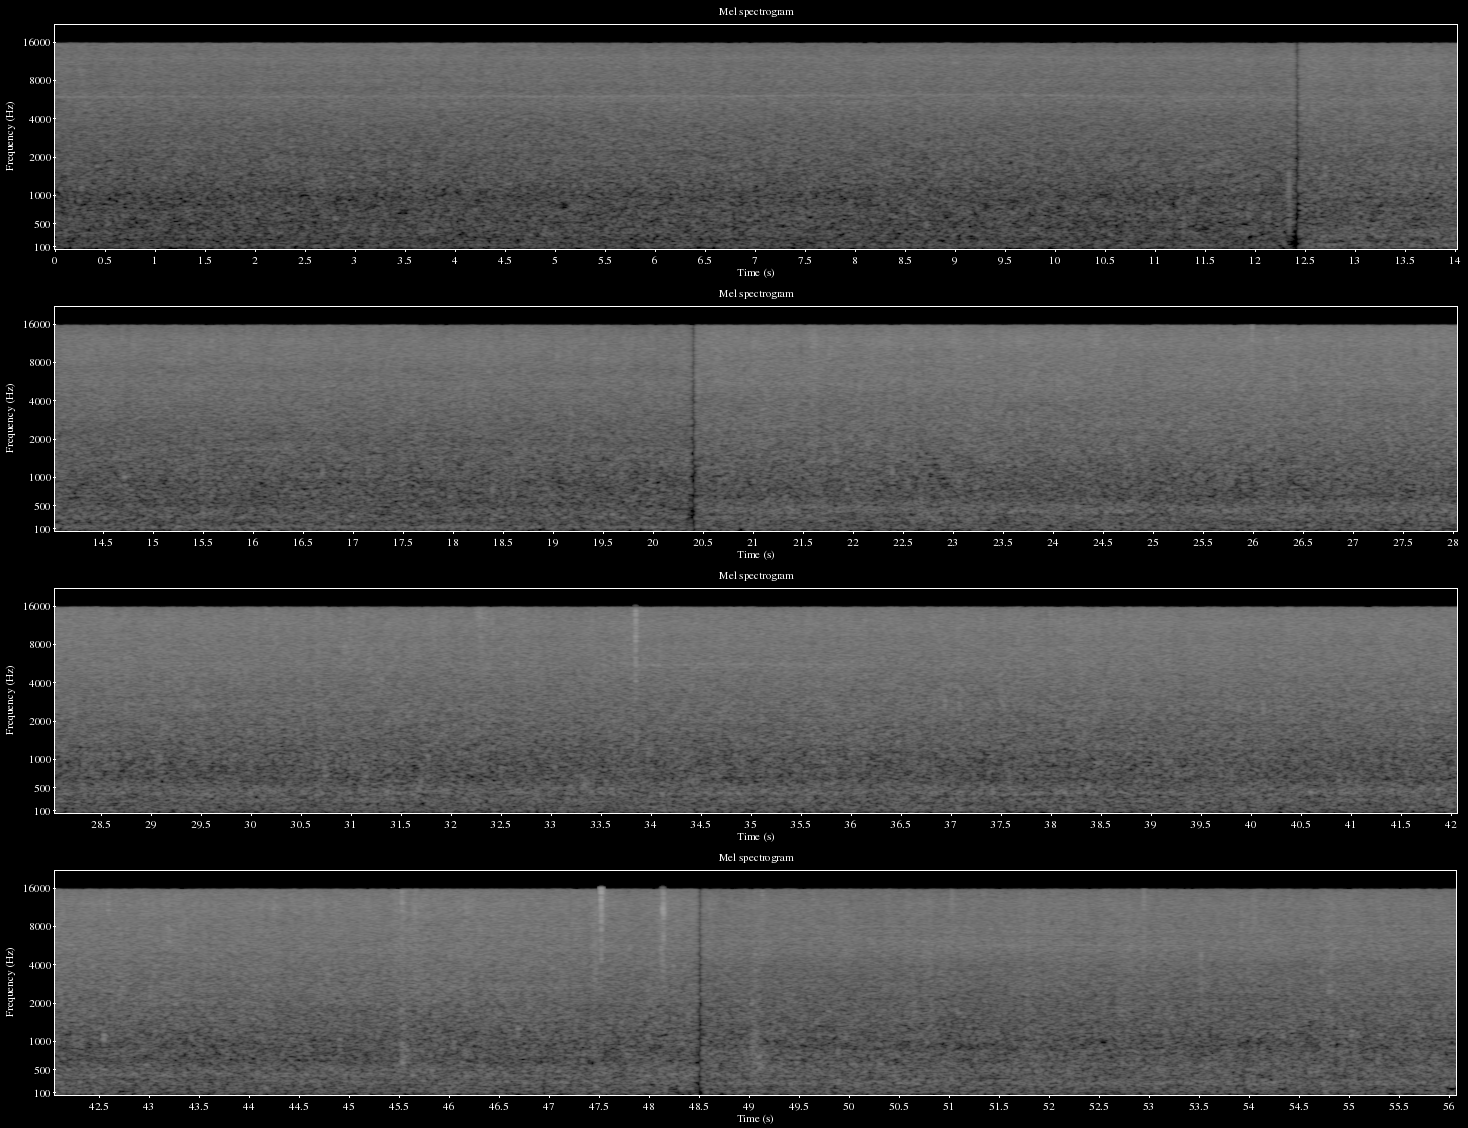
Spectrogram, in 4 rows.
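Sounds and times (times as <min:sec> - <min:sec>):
stream flowing over rocks: 0:00.0 - 0:56.0.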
